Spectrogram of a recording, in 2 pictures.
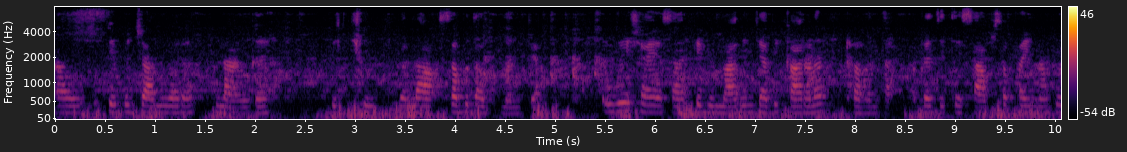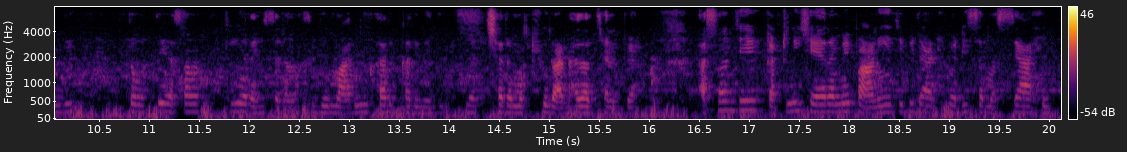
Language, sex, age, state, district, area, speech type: Sindhi, male, 45-60, Madhya Pradesh, Katni, urban, spontaneous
